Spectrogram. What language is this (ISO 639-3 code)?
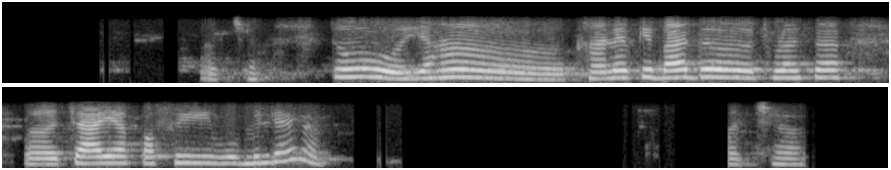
hin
